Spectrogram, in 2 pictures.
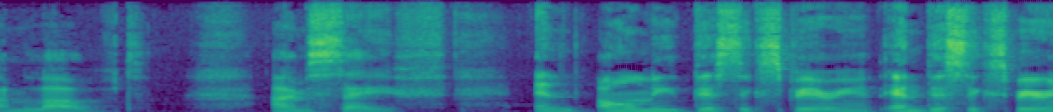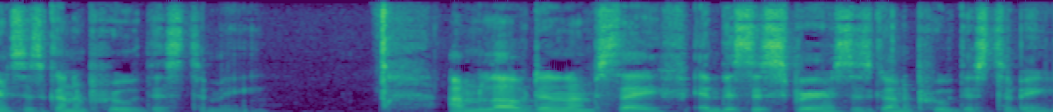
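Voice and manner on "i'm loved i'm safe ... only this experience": plain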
